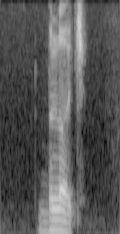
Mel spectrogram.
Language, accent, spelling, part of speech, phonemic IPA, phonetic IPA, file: Armenian, Eastern Armenian, բլոճ, noun, /bəˈlot͡ʃ/, [bəlót͡ʃ], Hy-բլոճ.ogg
- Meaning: 1. a bug, small insect of any kind 2. insignificant person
